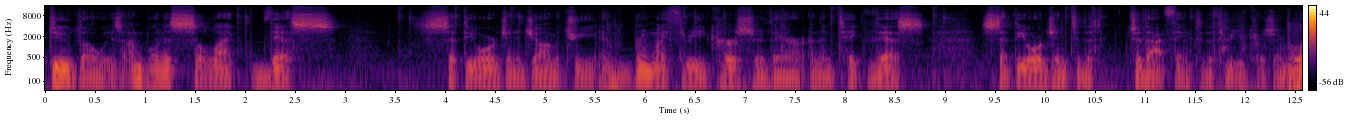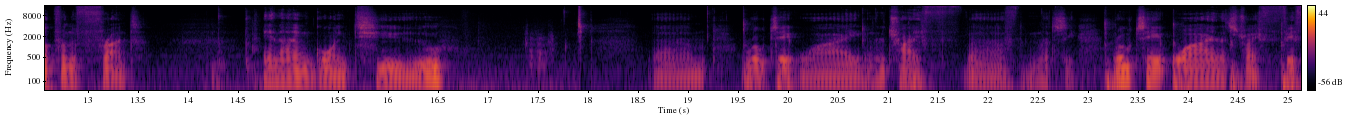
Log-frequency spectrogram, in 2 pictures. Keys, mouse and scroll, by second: 1.9 click, 3.6 click, 5.7 shift+s, 6.9 alt+a, 7.1 middle click, 7.9 click, 8.9 click, 10.6 middle click, 11.5 middle click, 12.5 KP_1, 13.7-14.3 scroll up 1, 14.3 shift+middle click, 19.6 r, 23.2 r.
